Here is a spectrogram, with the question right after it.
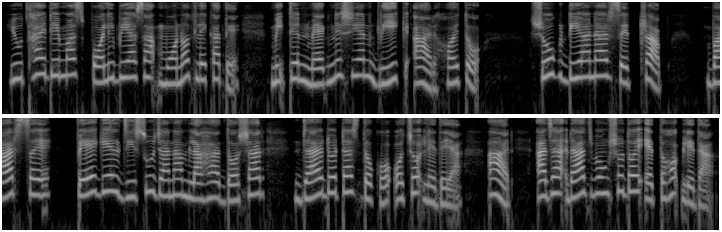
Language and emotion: Santali, neutral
